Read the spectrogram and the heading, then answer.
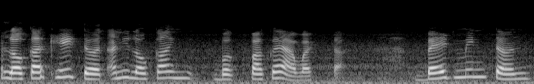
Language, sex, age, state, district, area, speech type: Goan Konkani, female, 18-30, Goa, Pernem, rural, spontaneous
